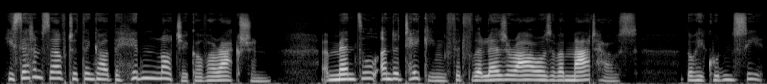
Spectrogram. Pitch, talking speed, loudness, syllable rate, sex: 215 Hz, 210 wpm, -20 LUFS, 6.1 syllables/s, female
